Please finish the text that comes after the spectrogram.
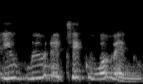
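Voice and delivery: lightly voiced bewildered agent; baffled stranger. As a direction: play the confused clerk. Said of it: "She's looking at me like".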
